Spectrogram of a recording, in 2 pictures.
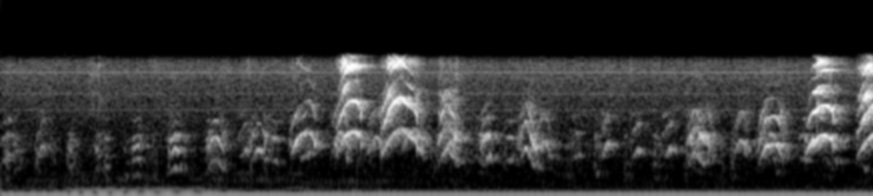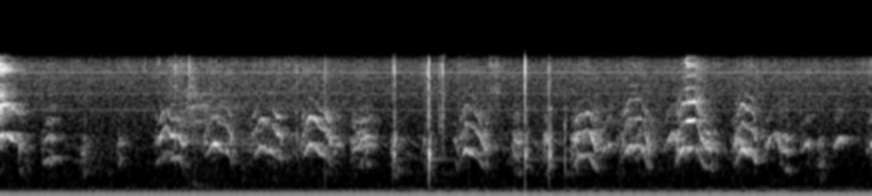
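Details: Vizsla vocalising: clustered, rising-and-falling whines and yelps come in bursts, with louder peaks near three and six seconds and a few sharp clicks later.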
